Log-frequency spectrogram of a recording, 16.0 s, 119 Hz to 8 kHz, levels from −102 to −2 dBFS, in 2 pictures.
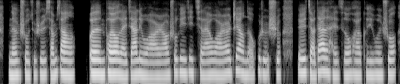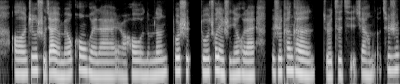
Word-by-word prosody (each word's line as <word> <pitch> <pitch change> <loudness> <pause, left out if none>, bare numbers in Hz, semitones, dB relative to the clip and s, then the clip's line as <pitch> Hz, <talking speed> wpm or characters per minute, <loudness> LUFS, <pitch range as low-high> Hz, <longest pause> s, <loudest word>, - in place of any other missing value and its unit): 能 190 -1 +1
说 190 0 -3
就 195 +1 -8
是： 195 0 -2
“想 185 - 0
不 - - 0
想 195 -2 +3 0.3
问 200 -1 +6
朋 200 0 +5
友 195 0 +8
来 185 -2 +2
家 190 +1 +2
里 195 0 +1
玩？ 180 -1 -1
“然 180 0 -2
后 185 - 0
说：” 205 +2 -4
可 215 - -2
以 205 - +1
一 210 +1 -3
起 205 0 -8
来 185 0 -1
玩 190 -1 0
啊。 205 +1 0
“这 205 +4 -3
样 210 -3 +2
的， 190 - -3
或 215 +2 -5
者 200 -1 -3
是 200 -1 -4 0.3
对 210 - +2
于 210 - +4
较 200 -3 0
大 215 +4 +5
的 220 - +2
孩 190 -2 -4
子 190 +1 -10
的 190 +1 0
话 190 -1 -2
可 195 0 -8
以 190 0 -1
问 190 0 -2
说：” 200 0 -1 0.4
呃， 200 -1 +2
这 215 +3 -1
个 235 - +4
暑 195 - -2
假 205 0 +5
有 195 -2 +1
没 185 0 -2
有 190 +1 0
空 230 +3 0
回 195 -3 0
来？ 185 0 -2
然 190 -2 -7
后 195 -1 -2
能 185 0 -4
不 185 - -3
能 200 +2 -1
多 225 0 +4
时 210 -2 -2 0.2
多 215 -1 +2
抽 235 - +1
点 210 -2 +3
时 195 -1 -6
间 195 +1 0
回 200 -1 -2
来。” 190 +1 +1 0.3
就 215 - -4
是 215 +1 +1
看 235 +2 +1
看 200 -3 +2
就 - - -5
是 185 - +1
自 200 +2 -3
己。 205 - -11
这 210 0 -7
样 190 -2 -3
的， 195 - -9 0.2
其 245 - -6
实 245 +1 -2
195 Hz, 305 characters per minute, -23 LUFS, 190-210 Hz, 0.4 s, 友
